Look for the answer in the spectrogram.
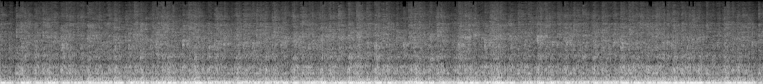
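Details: Freshly rebuilt Ford 289 small-block V8 in a 1965 Mustang "Hack Job", first start after months of work: deep strong rumble holding steady fast idle, even beat, no knocks or ticks; normal fast idle.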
